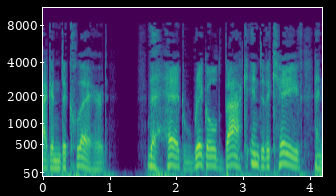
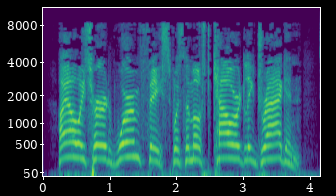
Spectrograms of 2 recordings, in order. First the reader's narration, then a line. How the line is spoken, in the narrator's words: Seth yelled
